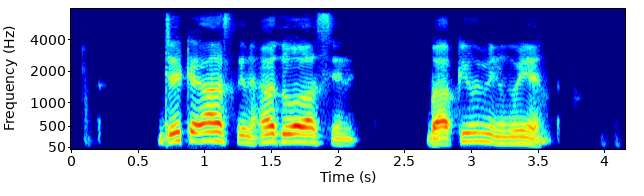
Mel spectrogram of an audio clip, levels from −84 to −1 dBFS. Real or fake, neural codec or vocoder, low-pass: fake; codec, 16 kHz, 1 kbps, FreqCodec, larger model; 7.2 kHz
